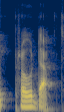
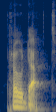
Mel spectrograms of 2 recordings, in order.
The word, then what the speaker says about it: product: itu kan ada o-nya Jadi yang o-nya itu diberi tekanan jadi kita enggak pakai suwa lagi Jadi bukan produ bukan Tapi bacanya produ nah bedanya kalau yang tadi itu yang dua di atas itu yang EE Sebelumnya kan novel itu pakai a Terus yang contact itu pakai a juga kalau di sini product kita pakai eh O ya product gitu atau bisa juga sih pakai a sebetulnya ya jadi ee product ya product Oke Eh ya jadi pengucapannya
